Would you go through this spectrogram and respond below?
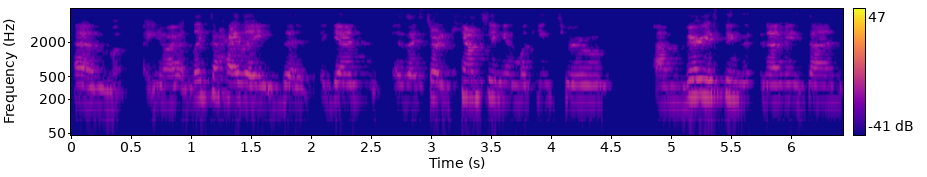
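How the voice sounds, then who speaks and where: A woman's voice: lowish voice, fairly even intonation, fairly quick, bright, forceful tone. A woman moderating an online academic interview session, introducing a guest in a chatty way with frequent ums. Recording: echoey room.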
